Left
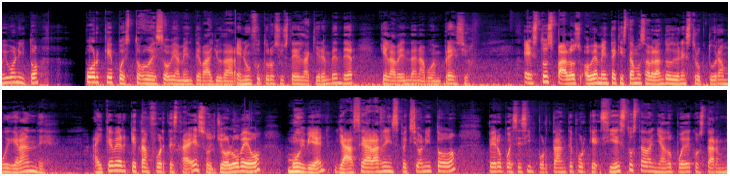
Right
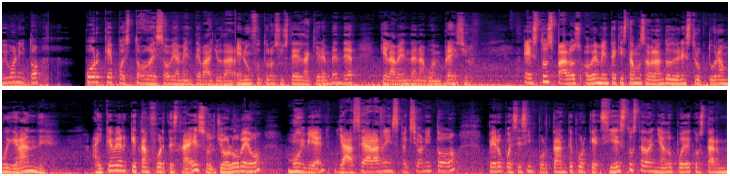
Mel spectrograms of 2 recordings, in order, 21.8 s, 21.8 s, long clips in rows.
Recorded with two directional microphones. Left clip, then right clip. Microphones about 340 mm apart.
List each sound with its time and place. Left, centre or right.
0.0 s a man's voice: centre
